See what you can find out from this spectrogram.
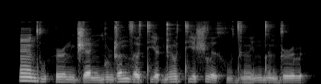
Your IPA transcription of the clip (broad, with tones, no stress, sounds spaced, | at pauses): æ̃˦ d u˨ h ə˞˨ n d͡ʒ æ˨ ŋ ɡ ũ˨ ɖ ʌ˦ n z ʌ˨˦ tʲ æ˨ ɖ ə̃˦ o̯ tʲ æ˦ ʃ l ə˨ x u˨ d ə˨ ɾ ə̃˨˦ e̯ n d ə̃˦˨ ɡ ə˞˦ l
